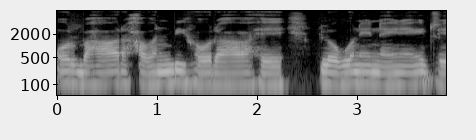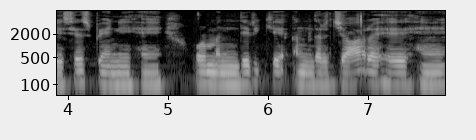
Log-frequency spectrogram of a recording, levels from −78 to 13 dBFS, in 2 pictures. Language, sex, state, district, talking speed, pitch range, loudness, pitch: Hindi, male, Jharkhand, Jamtara, 155 wpm, 100-110 Hz, -21 LUFS, 105 Hz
